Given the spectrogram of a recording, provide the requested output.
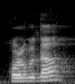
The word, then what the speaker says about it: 골고다: 해골이라 하는 곳에 이르러, 해골은 골고다, 갈보리 같은 말입니다. 골고다는 히브리어 발음이고 갈보리는 헬라어 발음입니다.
